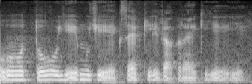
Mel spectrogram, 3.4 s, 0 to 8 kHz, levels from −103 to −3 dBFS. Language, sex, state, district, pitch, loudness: Hindi, female, Punjab, Kapurthala, 155 Hz, -17 LUFS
